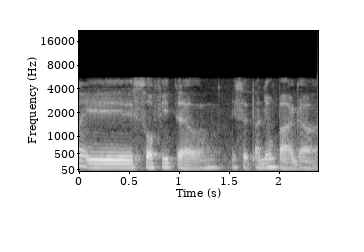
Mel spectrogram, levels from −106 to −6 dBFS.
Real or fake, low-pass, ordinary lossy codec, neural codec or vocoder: fake; 5.4 kHz; none; codec, 16 kHz, 8 kbps, FunCodec, trained on LibriTTS, 25 frames a second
